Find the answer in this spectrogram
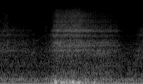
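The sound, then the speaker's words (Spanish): One short, breathy exhalation, a soft rush of air lasting about a third of a second against faint background hiss, with no talking. “Porque mira una respiración.”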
